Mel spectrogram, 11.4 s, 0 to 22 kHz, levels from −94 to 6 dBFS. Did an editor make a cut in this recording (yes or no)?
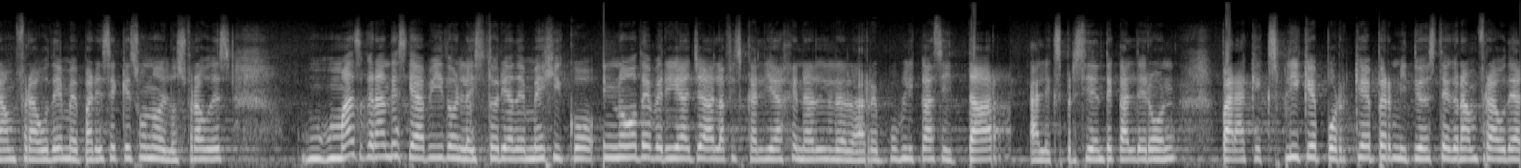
yes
